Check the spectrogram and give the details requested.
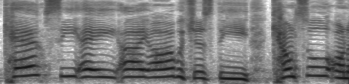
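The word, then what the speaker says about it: CAIR: Previously Texas and now Florida have labeled uh I believe it's pronounced K a R, which is the Council on American Islamic Relations.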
